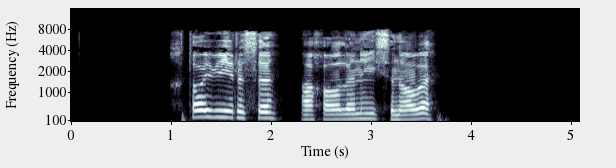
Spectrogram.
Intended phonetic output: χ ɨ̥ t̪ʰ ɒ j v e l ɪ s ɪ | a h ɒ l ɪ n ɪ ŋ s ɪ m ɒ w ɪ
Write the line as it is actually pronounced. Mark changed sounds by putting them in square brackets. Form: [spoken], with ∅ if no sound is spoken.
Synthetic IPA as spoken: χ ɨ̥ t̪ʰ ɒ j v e [ɾ] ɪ s ɪ | a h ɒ l ɪ n ɪ ŋ s ɪ [n] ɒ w ɪ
